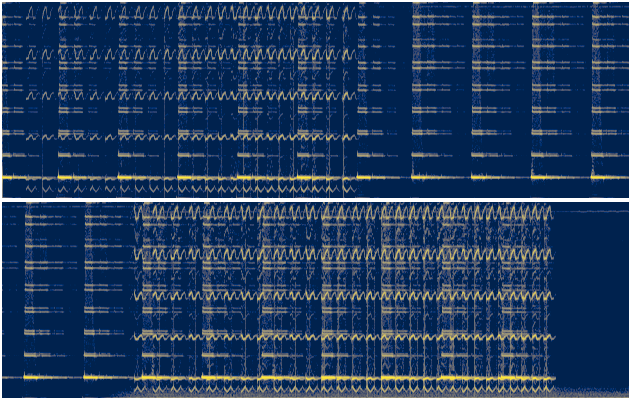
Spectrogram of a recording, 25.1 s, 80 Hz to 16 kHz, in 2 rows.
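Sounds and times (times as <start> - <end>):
high electronic beep pulsing: 0.0 - 7.7, 14.2 - 23.6
fast warbling tone: 0.4 - 7.1, 14.7 - 23.6.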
